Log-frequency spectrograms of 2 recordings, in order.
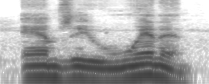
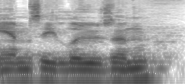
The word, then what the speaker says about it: Amzie Wenning: And he is our friend, and we pronounce it Amzie Wenning. Mm-hmm. Thank you, and thank you for not calling me Amzie losing.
